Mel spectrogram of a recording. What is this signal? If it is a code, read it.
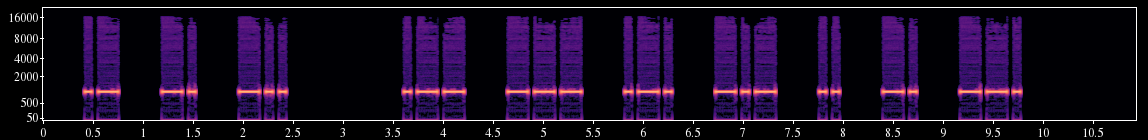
Morse code, heard as a keyed tone, about 18 wpm, spaced as for 12 wpm, 1000 Hz. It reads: AND WORKING
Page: Quotes for Thu, 14 Aug 2025 in Morse Code at 12 words per minute.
